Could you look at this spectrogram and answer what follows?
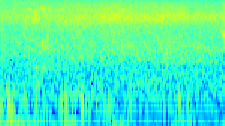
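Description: An ocean wave washing up the beach at Fingal Bay, a close rushing wash of surf with heavy wind buffeting the microphone and low thumps, no talking.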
